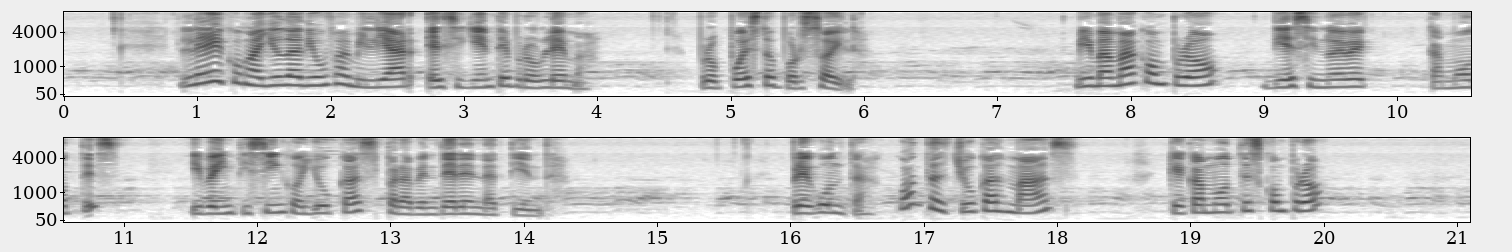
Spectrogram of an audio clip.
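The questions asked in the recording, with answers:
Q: ¿cuántas yucas más que camotes compró?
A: 6 yucas más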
